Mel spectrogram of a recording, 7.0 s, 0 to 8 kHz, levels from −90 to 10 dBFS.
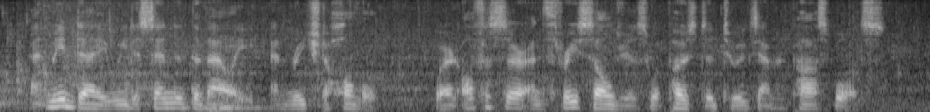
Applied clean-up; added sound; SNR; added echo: none; Toilet flush; 16 dB; none.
